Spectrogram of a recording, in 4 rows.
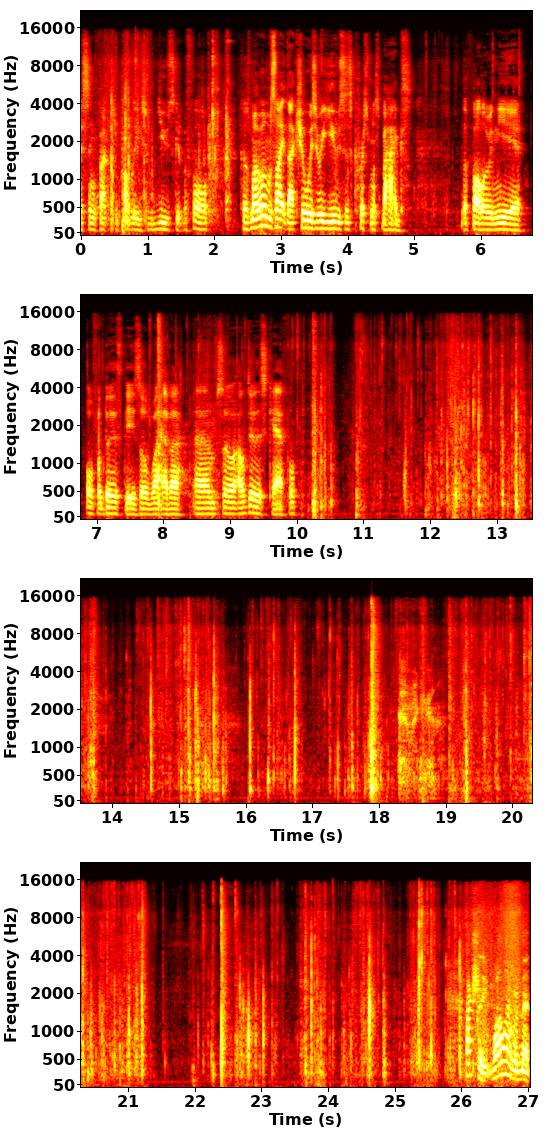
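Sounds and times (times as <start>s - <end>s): gift bag crinkling and rustling: 0.0s - 27.0s.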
